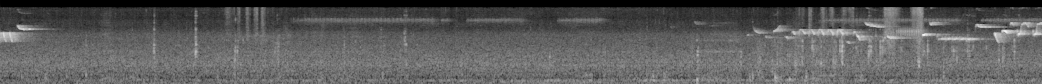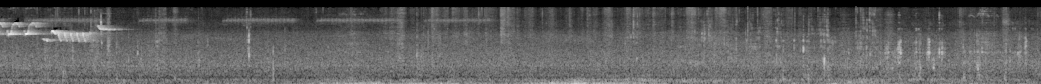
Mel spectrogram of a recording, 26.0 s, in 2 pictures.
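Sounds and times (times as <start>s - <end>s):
songbird singing trills: 0.0s - 0.6s, 8.4s - 14.7s
outdoor background noise: 0.0s - 26.0s.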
